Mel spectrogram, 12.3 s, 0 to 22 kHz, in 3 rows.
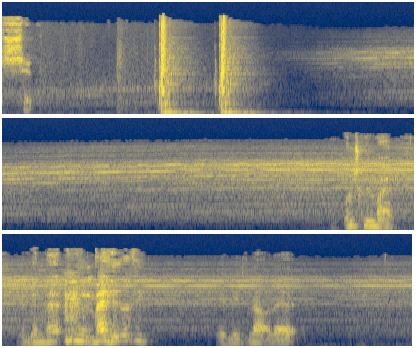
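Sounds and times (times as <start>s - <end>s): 
speech: 0.2s - 0.4s, 7.6s - 9.8s, 10.4s - 11.3s
heavy thuds: 1.5s - 2.7s.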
